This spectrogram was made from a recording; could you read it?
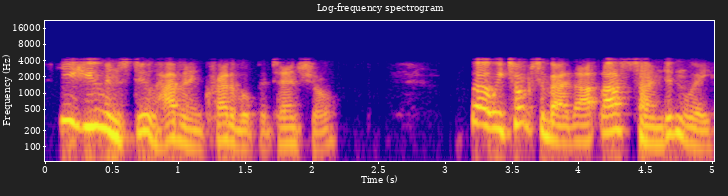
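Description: A man playing a wise, patient otherworldly keeper of souls in a radio drama, amused, reassuring and philosophical in measured phrases. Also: medium pitch, breathy edge, phone-quality sound. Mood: amused, musing. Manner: measured, philosophical, musing, addressing humanity as an outsider.

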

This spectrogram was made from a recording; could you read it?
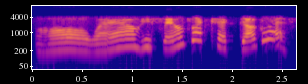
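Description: A woman voicing a quiet, curious gallery worker in a radio play, chatty and gently prodding her friend. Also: fairly high pitch, wildly swooping pitch, takes it slowly, dry recording, full character voice. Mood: amused, gossipy. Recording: tinny, phone-like narrow sound.

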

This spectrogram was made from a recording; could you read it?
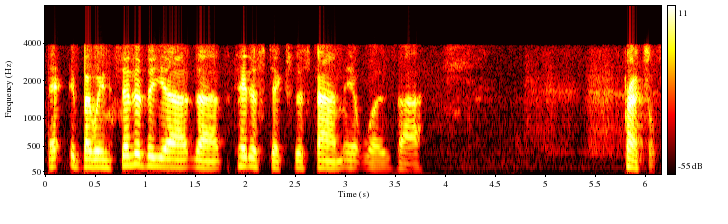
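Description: A man's voice: mid-range voice, normal speed, dry recording. An American man co-hosting a talk show in casual, jokey banter, often chuckling as he goes. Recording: tinny, phone-like band-limited sound.

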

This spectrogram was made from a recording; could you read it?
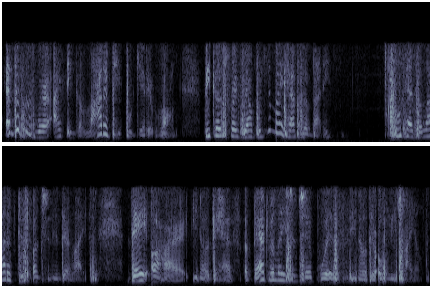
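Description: A woman's voice: mid-range voice, big pitch swings, moderate pace, gravelly. Woman host, phone-like lo-fi sound. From Zimbabwe. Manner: earnest, conversational, with many fillers. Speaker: show host. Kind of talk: solo advice talk. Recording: phone-like line with faint noise.

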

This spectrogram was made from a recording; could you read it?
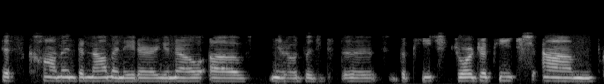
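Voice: medium pitch, big pitch swings, vocal fry, dry recording. Earnest guest speaking over a phone line. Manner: earnest, measured, with many fillers. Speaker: guest artist. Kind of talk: casual interview talk.

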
